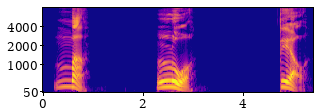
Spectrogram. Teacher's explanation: The fourth tone drops down from the height of the first tone to the low of the third tone.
